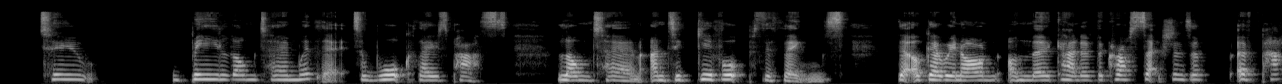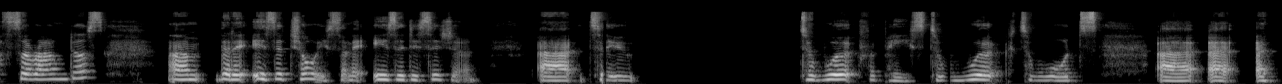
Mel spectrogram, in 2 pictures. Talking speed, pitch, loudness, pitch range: 135 wpm, 215 Hz, -23 LUFS, 190-230 Hz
